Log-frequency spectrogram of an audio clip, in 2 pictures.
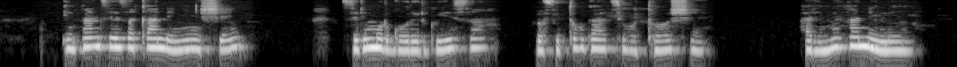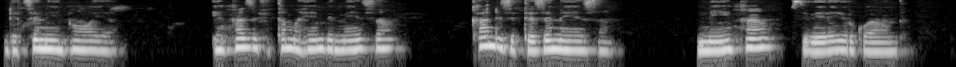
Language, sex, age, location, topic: Kinyarwanda, female, 36-49, Musanze, agriculture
